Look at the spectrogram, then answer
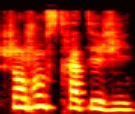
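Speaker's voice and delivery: calm, firm, assertive, well-modulated voice. Proposing a change of strategy: calm, assertive voice. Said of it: "Une voix posée, affirmée comme vous venez de le voir".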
